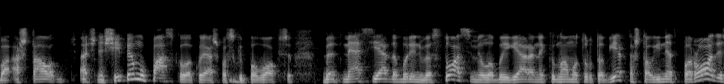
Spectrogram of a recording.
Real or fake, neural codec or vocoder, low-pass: real; none; 5.4 kHz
